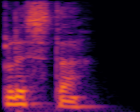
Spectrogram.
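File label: "blister", British English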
